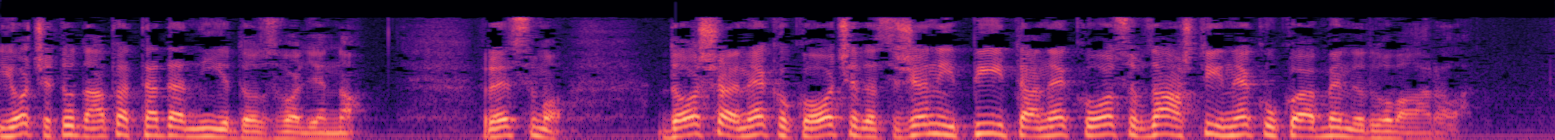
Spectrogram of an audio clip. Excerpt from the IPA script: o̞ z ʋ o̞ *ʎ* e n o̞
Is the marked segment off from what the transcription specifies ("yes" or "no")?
no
